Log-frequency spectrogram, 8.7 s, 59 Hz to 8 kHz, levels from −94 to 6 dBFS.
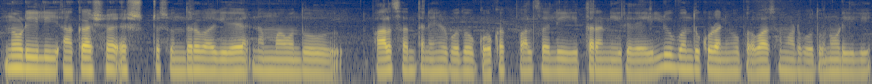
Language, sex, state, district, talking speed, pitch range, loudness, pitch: Kannada, male, Karnataka, Belgaum, 165 wpm, 125-135 Hz, -19 LUFS, 130 Hz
